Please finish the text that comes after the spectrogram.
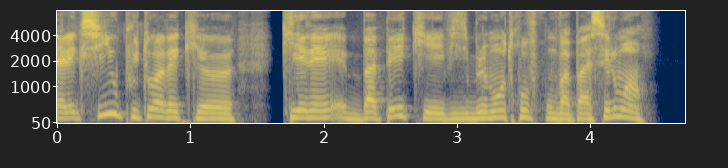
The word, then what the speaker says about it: Mbappé: Mbappé sur le il faut pas prononcer le M sur le réseau X.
